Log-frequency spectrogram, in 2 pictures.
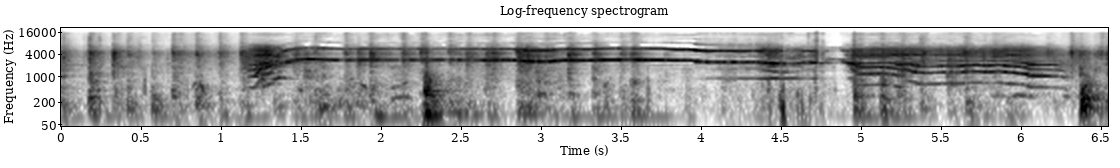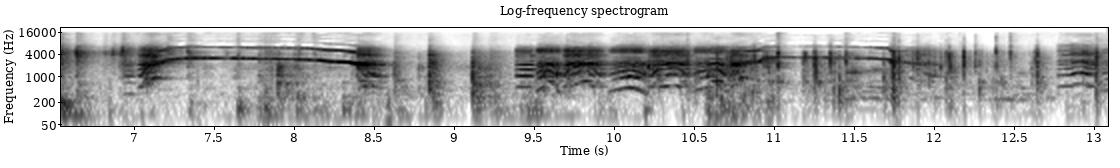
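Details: An 8-month-old Doberman makes drawn-out, shrill whining cries, some held steady and others sweeping downward, broken by short yelps. The sounds echo as if made in a small room.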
